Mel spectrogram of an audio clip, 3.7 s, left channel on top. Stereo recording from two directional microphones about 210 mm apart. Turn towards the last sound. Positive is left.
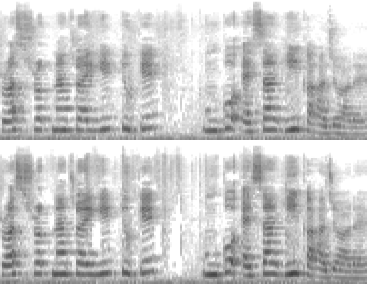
turn(degrees=-50)  # may be behind; listen again after turning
